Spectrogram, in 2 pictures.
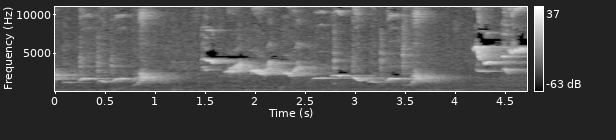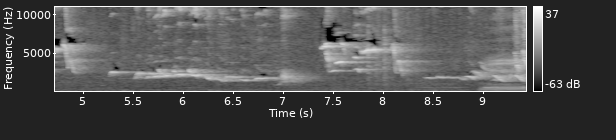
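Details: Caged white-rumped shamas at a bird shop in Kemayoran, Jakarta, aged two to three moults, recorded on Monday 25 April at eleven in the morning; a rich, varied series of loud whistled phrases, slurred notes and sharp chips.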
